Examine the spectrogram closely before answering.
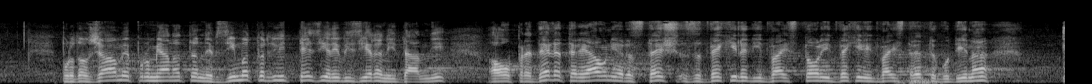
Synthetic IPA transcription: pɾod̪ɐlˠʒavɐmɛpɾomjanət̪ənɛvzimət̪̚pɾɛd̪vit̪ːɛziɾɛviziɾənid̪anːi | ɐopɾɛd̪ɛlʲət̪ɾɛalˠnijəɾɐst̪ɛʃzɐd̪vɛxilʲɐd̪iːd̪vajsft̪ɔɾəid̪vɛxilʲɐd̪id̪vajsɛ̥t̪ɾɛt̪əɡod̪inə

